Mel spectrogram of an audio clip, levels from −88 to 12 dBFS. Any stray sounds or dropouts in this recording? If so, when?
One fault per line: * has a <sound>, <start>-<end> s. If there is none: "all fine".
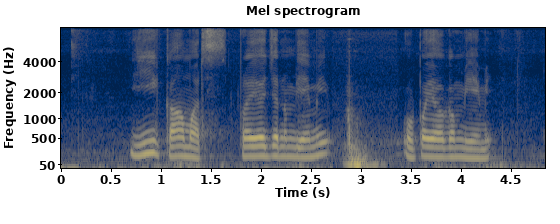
* has a thud, 2.8-3.3 s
